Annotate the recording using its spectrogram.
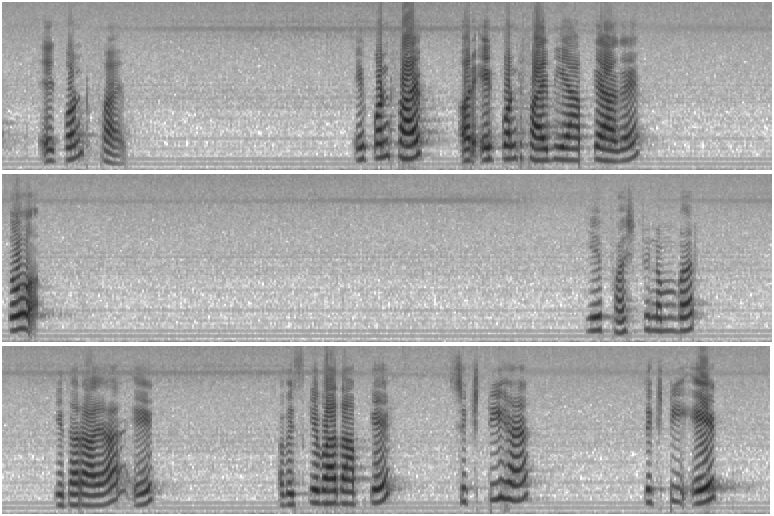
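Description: A woman speaks calmly through a clip-on microphone, in short phrases with pauses.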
